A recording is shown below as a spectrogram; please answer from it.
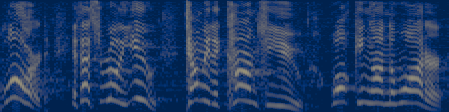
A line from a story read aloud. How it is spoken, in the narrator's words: called out, says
